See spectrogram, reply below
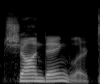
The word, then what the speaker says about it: Dengler: D-E-N-G-L-E-R, because everyone thinks Dengler is spelled D-A. – Why would they think that? – Because I say Dengler and I do not pronounce my last name correctly, I guess. Yeah. – And you spell Sean? – S-E-A-N, the correct way.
